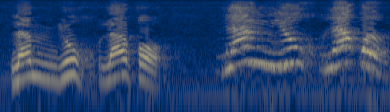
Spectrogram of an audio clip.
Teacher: میم پر اظہار ہوگا، خا پر پڑھیں گے، قاف پر قلقلہ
